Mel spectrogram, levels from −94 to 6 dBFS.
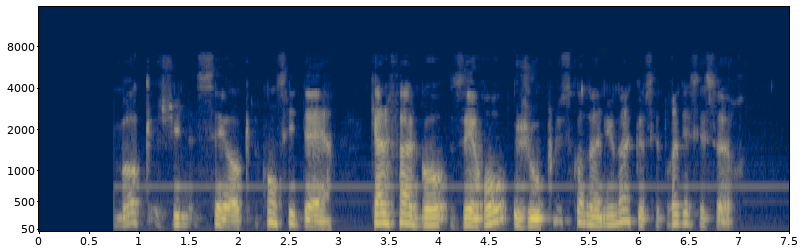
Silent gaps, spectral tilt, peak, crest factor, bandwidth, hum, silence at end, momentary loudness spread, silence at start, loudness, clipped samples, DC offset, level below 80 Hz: none; -10 dB/octave; -2 dBFS; 18 dB; 5.2 kHz; none; 0.6 s; 11 LU; 0.75 s; -21 LUFS; under 0.1%; under 0.1%; -52 dBFS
